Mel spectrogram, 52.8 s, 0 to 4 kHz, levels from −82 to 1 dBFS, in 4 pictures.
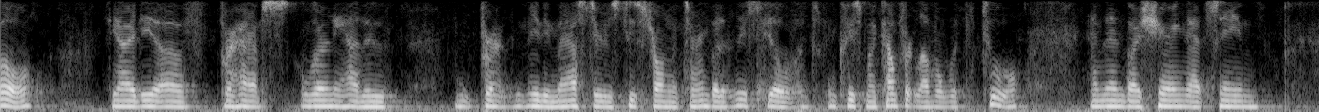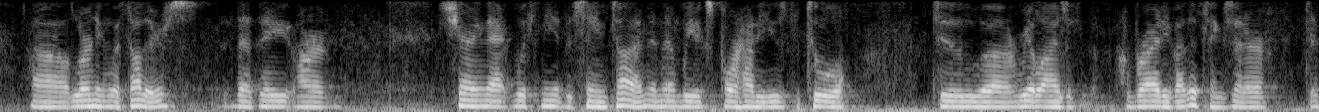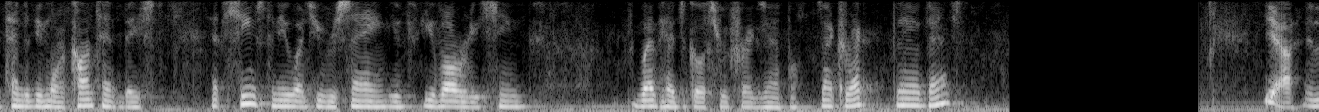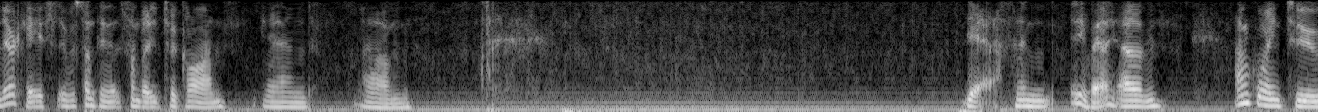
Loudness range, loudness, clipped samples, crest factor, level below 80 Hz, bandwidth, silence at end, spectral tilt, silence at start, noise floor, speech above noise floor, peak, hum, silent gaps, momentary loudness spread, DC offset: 9 LU; -17 LUFS; under 0.1%; 16 dB; -34 dBFS; 4 kHz; 0 s; -12.5 dB/octave; 0 s; -40 dBFS; 25 dB; 0 dBFS; none; 36.46-38.32 s; 19 LU; under 0.1%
